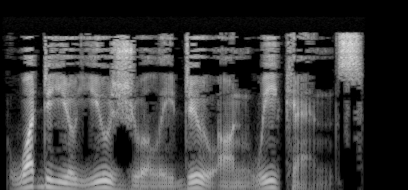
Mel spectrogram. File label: low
